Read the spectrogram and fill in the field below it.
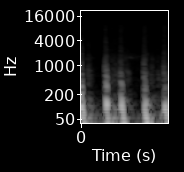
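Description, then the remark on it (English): A person imitates a goat's bleat, a fairly quiet, wavering vocal sound broken into four quick throbbing pulses within about a second, with no other talking. “Like, I'll pretend to be a goat, and you pretend like you're walking away, like you do the footsteps.”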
